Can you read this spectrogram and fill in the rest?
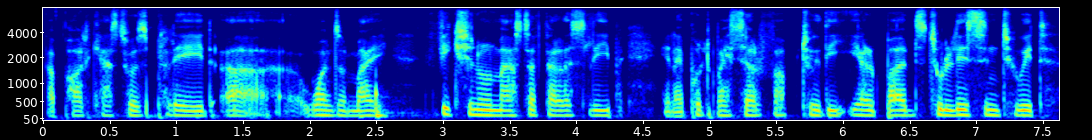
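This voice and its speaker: A vain talking cat plotting world domination , acted out by a performer for a comedy podcast. It speaks in a flat, halting, meticulous monotone full of pomposity. The audio is dull and muffled. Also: medium pitch, dry recording, close to an everyday voice. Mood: pompous, offended. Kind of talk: improvised comedy podcast interview in character.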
